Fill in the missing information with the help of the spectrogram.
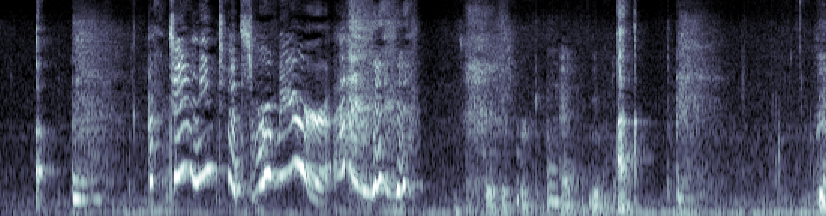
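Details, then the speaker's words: Girl burping: a long, loud, voiced belch with a wavering, rumbling pitch, followed by laughter and chatter in a room; burping. "Root beer gives me burps. >> Root beer gives me the burps."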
